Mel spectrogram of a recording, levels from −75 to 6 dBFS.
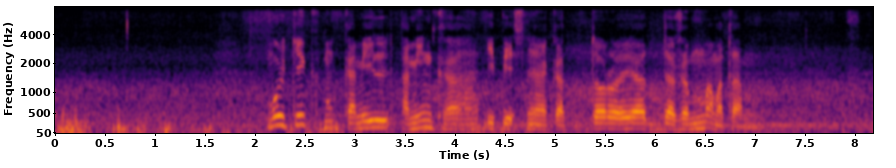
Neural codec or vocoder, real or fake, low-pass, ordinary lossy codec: vocoder, 44.1 kHz, 128 mel bands, Pupu-Vocoder; fake; 7.2 kHz; none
